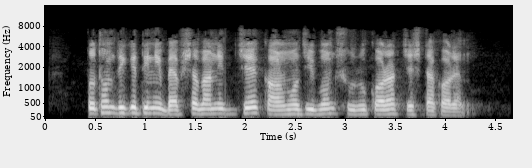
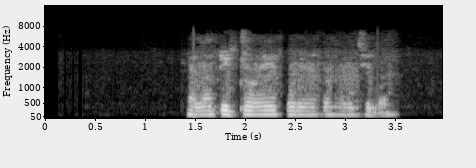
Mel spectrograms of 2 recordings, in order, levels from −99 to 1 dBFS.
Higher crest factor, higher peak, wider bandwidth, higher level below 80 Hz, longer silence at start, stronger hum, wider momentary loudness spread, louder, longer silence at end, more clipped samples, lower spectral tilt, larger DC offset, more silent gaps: about the same, 16 dB vs 20 dB; about the same, -2 dBFS vs -4 dBFS; about the same, 7.4 kHz vs 7 kHz; about the same, -60 dBFS vs -56 dBFS; second, 0.45 s vs 1.4 s; neither; second, 6 LU vs 9 LU; first, -17 LUFS vs -21 LUFS; about the same, 0.45 s vs 0.45 s; neither; second, -5.5 dB/octave vs -8.5 dB/octave; neither; neither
